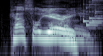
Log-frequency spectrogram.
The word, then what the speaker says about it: Consigliere: Yeah, Consigliere, counselor. I couldn't remember how to pronounce it, buddy.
